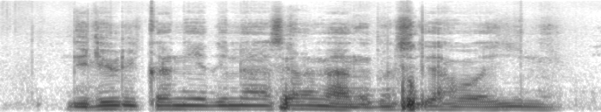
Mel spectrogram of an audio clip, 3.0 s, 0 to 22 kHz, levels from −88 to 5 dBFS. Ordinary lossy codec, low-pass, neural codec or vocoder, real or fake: none; none; codec, 44.1 kHz, 3.4 kbps, Pupu-Codec; fake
